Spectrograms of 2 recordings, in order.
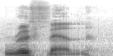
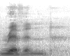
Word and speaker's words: Ruthven: You'd think it'd be pronounced Ruthven, but it isn't. It's pronounced Riven, Riven Todd.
